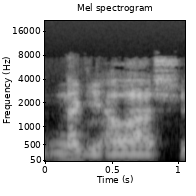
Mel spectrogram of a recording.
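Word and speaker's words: Nagyhalász: However we say it, Nagyhalas, yash, yash, yash. In translated, is big fish. – Wow. – The meaning is big fish. We are racing at big fish. That's how you say it.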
